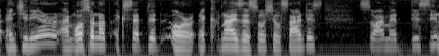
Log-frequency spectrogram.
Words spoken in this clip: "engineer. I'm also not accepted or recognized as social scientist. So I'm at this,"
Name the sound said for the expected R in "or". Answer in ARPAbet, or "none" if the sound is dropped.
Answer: R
